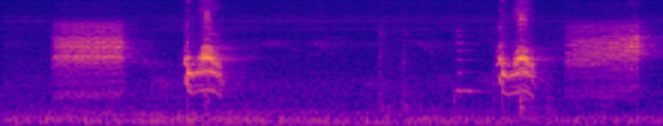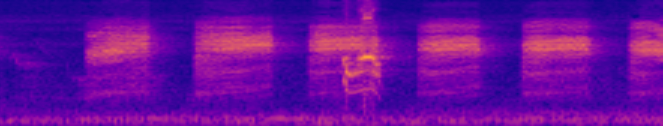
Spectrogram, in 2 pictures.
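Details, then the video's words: Long-tailed shrike in the wild, used as a bird lure: rasping, scratchy bursts repeated roughly twice a second, broken by three quick, piercing, quavering notes. "SUARA ASLI PIKAT CENDET,PENTET ALAM LIAR"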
